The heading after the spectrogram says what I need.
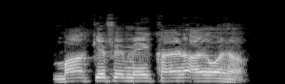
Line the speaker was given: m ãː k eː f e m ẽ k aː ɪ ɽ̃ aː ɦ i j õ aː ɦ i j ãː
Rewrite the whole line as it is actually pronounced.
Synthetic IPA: m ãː k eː f e m ẽ kʰ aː ɪ ɽ̃ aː ɦ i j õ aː ɦ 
